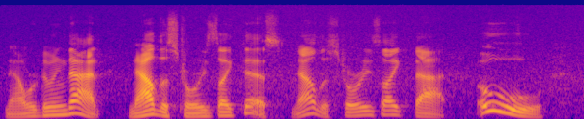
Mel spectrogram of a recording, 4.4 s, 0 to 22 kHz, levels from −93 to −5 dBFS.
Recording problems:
hiss; faint; throughout; 20 dB below the speech

